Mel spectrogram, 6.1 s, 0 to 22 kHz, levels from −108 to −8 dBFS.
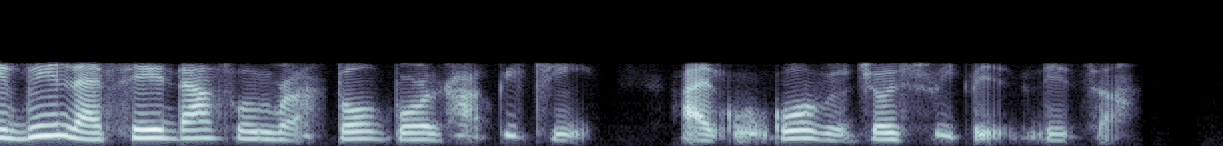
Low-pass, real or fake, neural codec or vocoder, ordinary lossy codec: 3.6 kHz; fake; autoencoder, 44.1 kHz, a latent of 192 numbers a frame, MeloTTS; none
